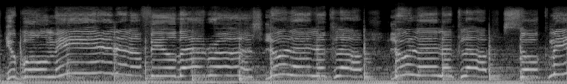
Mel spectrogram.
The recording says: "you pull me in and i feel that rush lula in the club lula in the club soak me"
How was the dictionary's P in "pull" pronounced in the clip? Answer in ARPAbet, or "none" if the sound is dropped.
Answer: B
